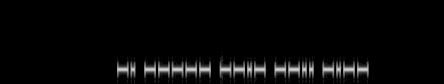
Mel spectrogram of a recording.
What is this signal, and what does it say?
Morse code, heard as a keyed tone, about 36 wpm, 700 Hz. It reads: N0QZY
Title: USA Call Signs - 3x Character Spacing - 35wpm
